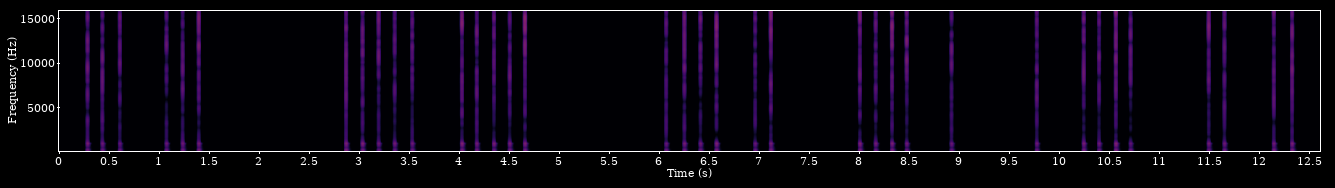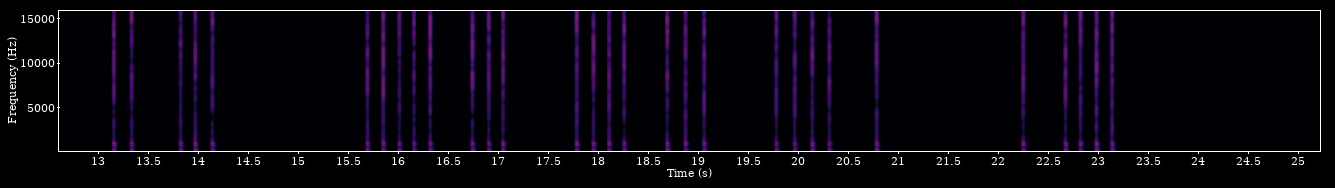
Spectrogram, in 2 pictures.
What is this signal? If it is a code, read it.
Tap code, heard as knocks on wood, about 6 knocks a second. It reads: N Z RQDGH XSQ D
